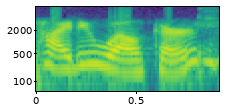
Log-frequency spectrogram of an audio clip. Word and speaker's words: Heidi Welker: No, I think, well, that's Heidi Welker, so yes. W-E-L-K-E-R, so we're good.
